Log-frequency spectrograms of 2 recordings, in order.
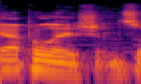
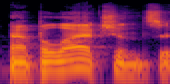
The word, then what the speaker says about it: Appalachians: It's a beautiful area, another one of the valleys in central PA, a gift to the Appalachians, or Appalachians if you prefer. The latter's a more southern pronunciation, but either is considered correct.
